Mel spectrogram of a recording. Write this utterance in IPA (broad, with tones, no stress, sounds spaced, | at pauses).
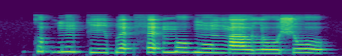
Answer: k ʊ˦ ʔ b ũ˦˨ k i˨ b ɛ˦ ʔ h ɛ˦ ʔ m o˦ ɡ ũ˨ ŋ a˨ ʊ̯ l o˨ ʃ o˦˨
